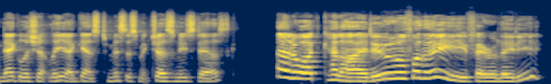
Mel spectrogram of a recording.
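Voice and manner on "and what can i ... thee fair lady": hammed-up courtly flourish, slow; bow with words like a stage cavalier; mock gallant. A narrator's reading. Fat man mock-gallant to boss.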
